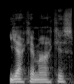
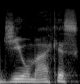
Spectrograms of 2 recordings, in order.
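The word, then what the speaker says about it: Giakoumakis: i don't know but it's definitely not geomaticus because it cuts out a whole syllable right in the middle of it so really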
